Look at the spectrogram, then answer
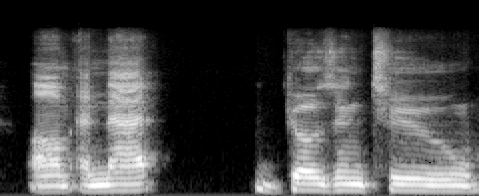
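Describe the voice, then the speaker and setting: A man is heard against a quiet background. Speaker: state environmental staff presenting inventory; public presenter. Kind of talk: technical presentation. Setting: video call. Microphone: video call.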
